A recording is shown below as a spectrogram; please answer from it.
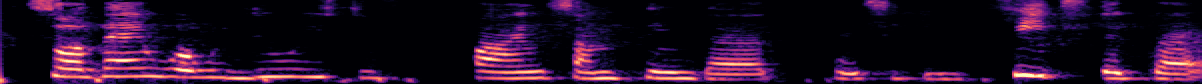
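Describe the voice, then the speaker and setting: With a Spanish accent, a woman speaks fairly slowly in a fairly high pitch, her intonation lively. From Argentina. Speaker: mathematician. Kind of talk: lecture. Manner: halting.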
